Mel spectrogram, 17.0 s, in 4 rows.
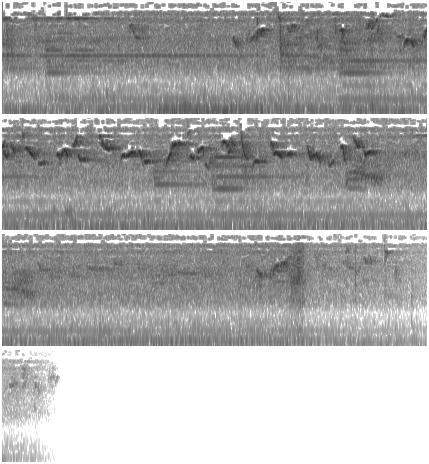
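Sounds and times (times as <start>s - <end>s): steady low hum: 0.0s - 13.2s
small birds chirping: 0.0s - 13.3s.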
